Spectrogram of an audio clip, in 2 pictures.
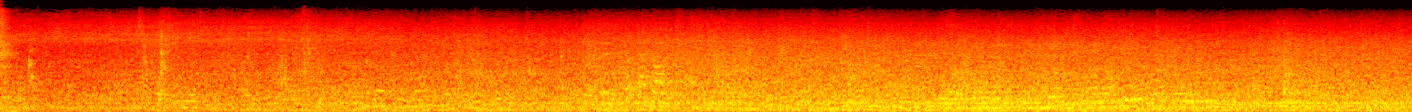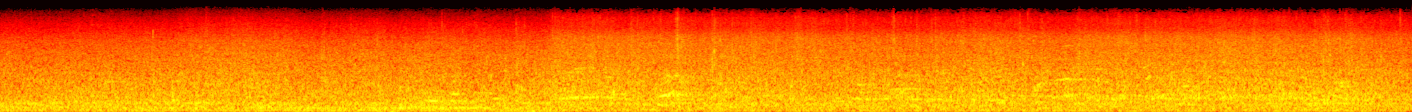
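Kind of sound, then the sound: household object, shower water running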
